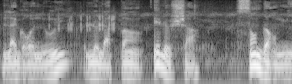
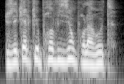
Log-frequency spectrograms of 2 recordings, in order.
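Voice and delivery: quick, high rabbit voice; petit lapin; 9 semitones higher, faster than usual. Acted. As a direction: chirp it fast as a little rabbit. Le lapin offre ses carottes. (petit lapin, aigu et rapide)

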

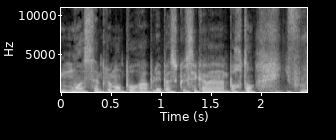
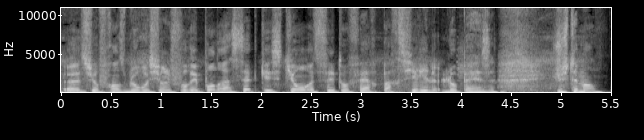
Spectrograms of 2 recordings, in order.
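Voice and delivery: booming prize announcer; 8 semitones higher than usual. Acted. Radio host announces the contest.

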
